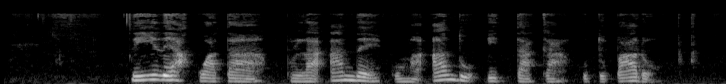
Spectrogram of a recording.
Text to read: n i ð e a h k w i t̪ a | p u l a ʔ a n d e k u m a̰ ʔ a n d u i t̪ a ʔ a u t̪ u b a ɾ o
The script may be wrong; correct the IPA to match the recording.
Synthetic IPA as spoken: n i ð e a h k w a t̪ a | p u l a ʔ a n d e k u m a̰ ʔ a n d u i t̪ a k a u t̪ u p a ɾ o

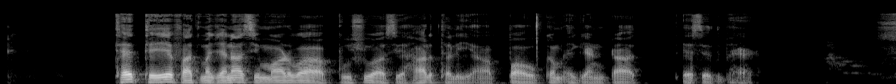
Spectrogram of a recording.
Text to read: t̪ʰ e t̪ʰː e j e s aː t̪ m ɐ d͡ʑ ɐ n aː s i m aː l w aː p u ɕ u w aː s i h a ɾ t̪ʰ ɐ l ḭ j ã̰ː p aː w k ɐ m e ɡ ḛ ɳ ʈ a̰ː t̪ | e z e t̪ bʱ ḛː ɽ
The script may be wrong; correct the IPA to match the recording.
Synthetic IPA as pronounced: t̪ʰ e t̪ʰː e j e f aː t̪ m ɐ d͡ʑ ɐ n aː s i m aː ɽ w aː p u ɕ u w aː s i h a ɾ t̪ʰ ɐ l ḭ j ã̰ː p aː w k ɐ m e ɡ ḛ ɳ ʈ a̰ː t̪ | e s e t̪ bʱ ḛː ɽ

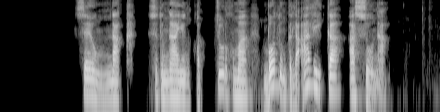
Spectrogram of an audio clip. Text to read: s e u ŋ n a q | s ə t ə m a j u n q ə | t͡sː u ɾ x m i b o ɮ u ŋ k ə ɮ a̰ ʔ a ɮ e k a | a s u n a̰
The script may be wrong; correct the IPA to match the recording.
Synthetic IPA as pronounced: s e u ŋ n a q | s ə t ə ŋ a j u n q ə | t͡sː u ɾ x m a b o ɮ u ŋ k ə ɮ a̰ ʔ a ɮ i k a | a s u n a̰

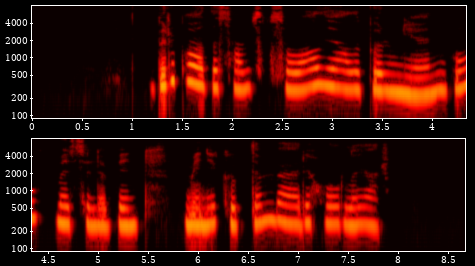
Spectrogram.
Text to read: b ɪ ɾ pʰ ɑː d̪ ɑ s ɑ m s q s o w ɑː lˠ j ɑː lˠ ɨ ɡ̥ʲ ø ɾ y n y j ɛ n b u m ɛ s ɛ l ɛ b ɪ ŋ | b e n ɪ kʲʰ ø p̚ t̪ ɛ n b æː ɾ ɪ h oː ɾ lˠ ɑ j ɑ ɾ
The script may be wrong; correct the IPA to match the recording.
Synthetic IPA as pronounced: b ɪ ɾ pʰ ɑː d̪ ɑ s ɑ m s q s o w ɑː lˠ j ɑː lˠ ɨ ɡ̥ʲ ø ɾ y n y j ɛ n b u m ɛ s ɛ l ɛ b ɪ n | m e n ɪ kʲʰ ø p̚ t̪ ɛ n b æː ɾ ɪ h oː ɾ lˠ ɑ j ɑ ɾ

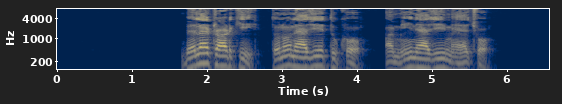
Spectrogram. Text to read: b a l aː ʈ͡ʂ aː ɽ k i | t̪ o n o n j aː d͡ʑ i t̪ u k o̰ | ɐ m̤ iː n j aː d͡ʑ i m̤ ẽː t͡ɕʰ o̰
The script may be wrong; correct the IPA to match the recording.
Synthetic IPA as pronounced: b e l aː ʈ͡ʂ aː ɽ k i | t̪ o n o n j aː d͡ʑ i t̪ u kʰ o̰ | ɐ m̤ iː n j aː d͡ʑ i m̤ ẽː t͡ɕʰ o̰

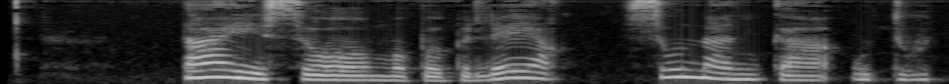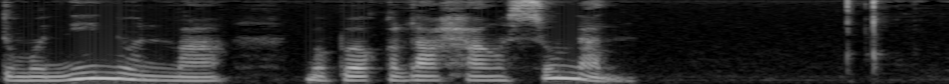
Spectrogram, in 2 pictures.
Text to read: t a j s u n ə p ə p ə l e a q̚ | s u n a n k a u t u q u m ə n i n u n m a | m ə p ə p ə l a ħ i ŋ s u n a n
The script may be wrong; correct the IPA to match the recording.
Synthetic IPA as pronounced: t a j s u m ə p ə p ə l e a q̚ | s u n a n k a u t u t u m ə n i n u n m a | m ə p ə q ə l a ħ a ŋ s u n a n

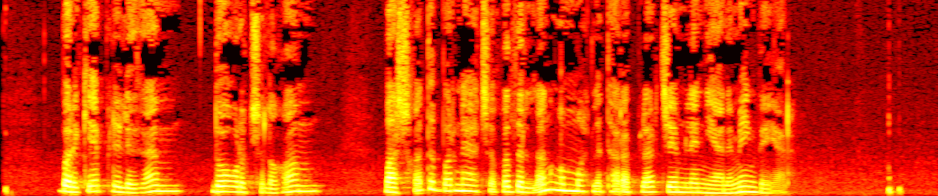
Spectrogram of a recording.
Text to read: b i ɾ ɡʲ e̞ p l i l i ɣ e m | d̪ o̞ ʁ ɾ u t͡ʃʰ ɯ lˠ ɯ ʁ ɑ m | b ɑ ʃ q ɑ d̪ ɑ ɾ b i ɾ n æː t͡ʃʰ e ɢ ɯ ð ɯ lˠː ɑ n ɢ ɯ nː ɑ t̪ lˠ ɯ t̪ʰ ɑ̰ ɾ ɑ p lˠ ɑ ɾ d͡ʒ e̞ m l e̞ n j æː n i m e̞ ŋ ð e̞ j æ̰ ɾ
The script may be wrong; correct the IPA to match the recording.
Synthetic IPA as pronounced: b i ɾ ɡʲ e̞ p l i l i ɣ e m | d̪ o̞ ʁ ɾ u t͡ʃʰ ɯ lˠ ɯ ʁ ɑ m | b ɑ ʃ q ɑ d̪ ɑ b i ɾ n æː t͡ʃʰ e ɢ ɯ ð ɯ lˠː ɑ n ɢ ɯ mː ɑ t̪ lˠ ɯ t̪ʰ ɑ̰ ɾ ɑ p lˠ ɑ ɾ d͡ʒ e̞ m l e̞ n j æː n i m e̞ ŋ ð e̞ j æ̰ ɾ

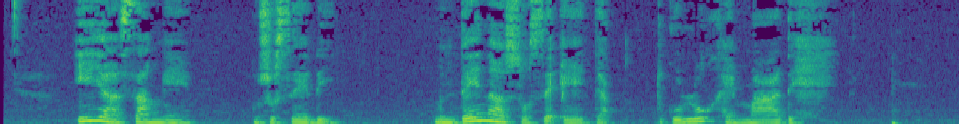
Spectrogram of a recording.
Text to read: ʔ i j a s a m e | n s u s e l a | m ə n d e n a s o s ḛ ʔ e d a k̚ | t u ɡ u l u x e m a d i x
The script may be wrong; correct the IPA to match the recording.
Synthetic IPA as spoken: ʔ i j a s a ŋ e | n s u s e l i | m ə n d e n a s o s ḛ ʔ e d a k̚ | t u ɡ u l u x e m a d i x

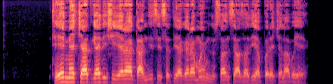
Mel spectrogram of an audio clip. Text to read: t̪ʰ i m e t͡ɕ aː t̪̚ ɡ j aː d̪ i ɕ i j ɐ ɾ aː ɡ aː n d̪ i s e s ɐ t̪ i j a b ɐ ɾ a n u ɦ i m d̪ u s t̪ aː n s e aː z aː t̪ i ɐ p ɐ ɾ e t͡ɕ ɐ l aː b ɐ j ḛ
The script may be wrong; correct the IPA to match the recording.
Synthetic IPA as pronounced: t̪ʰ e m e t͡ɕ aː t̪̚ ɡ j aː d̪ i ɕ i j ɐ ɾ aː ɡ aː n d̪ i s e s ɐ t̪ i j a ɡ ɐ ɾ a m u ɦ i m d̪ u s t̪ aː n s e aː z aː d̪ i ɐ p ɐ ɾ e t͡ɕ ɐ l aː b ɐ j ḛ

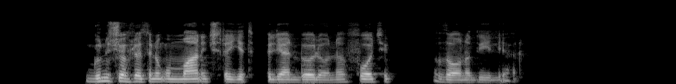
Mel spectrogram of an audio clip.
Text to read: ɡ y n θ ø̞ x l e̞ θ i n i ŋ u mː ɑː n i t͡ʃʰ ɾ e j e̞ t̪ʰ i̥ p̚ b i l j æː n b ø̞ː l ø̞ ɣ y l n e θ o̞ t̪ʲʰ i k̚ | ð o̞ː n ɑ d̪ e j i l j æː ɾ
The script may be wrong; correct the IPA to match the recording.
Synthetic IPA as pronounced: ɡ y n ʃ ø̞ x l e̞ θ i n i ŋ u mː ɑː n i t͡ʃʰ ɾ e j e̞ t̪ʰ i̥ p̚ b i l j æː n b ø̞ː l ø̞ ɣ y n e f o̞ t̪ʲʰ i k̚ | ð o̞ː n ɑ d̪ i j i l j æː ɾ

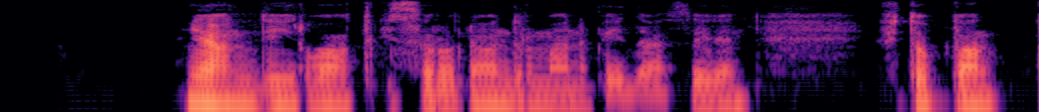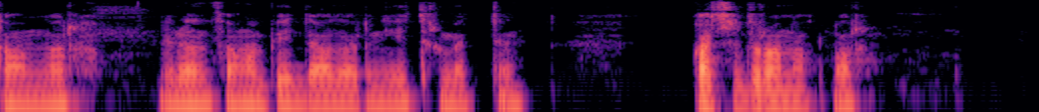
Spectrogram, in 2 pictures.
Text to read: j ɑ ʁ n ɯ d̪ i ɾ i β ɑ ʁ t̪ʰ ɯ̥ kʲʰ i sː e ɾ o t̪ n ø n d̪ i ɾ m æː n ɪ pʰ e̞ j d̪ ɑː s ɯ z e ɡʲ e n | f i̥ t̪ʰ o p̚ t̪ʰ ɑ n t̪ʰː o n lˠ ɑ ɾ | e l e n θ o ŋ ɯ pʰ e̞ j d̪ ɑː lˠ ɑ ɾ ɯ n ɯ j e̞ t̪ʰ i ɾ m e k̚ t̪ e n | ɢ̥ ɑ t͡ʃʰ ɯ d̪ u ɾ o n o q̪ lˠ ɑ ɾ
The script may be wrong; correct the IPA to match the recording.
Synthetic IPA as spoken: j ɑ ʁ n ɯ d̪ i ɾ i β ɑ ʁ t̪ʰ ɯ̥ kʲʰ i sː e ɾ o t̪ n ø n d̪ y ɾ m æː n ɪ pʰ e̞ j d̪ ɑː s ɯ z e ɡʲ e n | f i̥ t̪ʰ o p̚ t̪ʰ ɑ n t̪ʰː o n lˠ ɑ ɾ | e l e n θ o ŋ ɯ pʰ e̞ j d̪ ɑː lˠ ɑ ɾ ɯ n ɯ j e̞ t̪ʰ i ɾ m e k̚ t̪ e n | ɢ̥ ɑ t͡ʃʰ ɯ d̪ u ɾ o n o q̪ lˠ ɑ ɾ

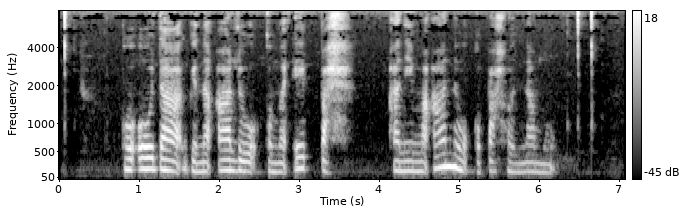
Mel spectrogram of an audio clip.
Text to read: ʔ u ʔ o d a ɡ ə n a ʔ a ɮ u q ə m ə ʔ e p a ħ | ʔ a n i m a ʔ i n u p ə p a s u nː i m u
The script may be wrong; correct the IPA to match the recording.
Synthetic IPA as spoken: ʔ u ʔ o d a ɡ ə n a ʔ a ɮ u q ə m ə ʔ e p a ħ | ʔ a n i m a ʔ a n u q ə p a ħ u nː a m u

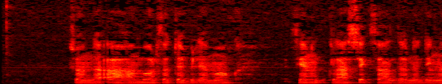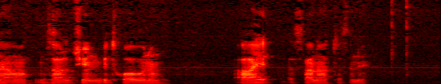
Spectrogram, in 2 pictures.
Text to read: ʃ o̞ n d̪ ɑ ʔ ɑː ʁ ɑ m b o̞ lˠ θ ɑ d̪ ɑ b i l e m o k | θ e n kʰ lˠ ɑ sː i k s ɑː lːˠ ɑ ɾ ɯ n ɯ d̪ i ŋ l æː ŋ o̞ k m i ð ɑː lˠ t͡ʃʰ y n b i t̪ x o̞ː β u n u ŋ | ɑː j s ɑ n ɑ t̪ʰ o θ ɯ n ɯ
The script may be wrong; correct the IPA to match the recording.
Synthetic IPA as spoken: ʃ o̞ n d̪ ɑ ʔ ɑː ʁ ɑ m b o̞ lˠ θ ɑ d̪ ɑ b i l e m o k | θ e n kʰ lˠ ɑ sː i k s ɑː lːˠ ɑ ɾ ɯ n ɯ d̪ i ŋ l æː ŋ o̞ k m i θ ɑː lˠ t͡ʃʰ y n b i t̪ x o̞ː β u n u ŋ | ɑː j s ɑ n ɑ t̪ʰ o θ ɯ n ɯ

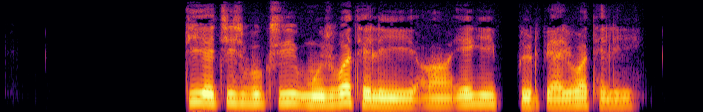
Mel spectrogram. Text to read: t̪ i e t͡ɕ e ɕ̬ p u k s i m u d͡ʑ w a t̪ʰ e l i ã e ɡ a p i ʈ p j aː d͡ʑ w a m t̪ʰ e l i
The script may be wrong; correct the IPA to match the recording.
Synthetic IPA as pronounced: t̪ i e t͡ɕ i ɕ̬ b u k s i m u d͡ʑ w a t̪ʰ e l i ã e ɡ i p i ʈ p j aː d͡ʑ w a t̪ʰ e l i

